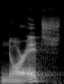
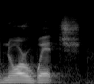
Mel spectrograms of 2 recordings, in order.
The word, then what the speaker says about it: Norwich: nordstrom this whole time apparently i put too much emphasis on dw apparently it's just norwich no nor witch but it makes sense that there's no emphasis on the w because norwich doesn't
